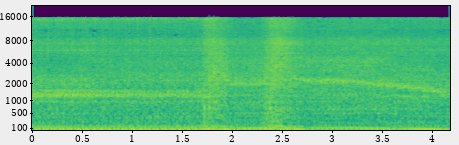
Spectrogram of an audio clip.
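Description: Triumph Tiger 1200's three-cylinder engine idling just after a cold start. There are a couple of short clicks about two seconds in, then a thin whine that slowly falls in pitch.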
